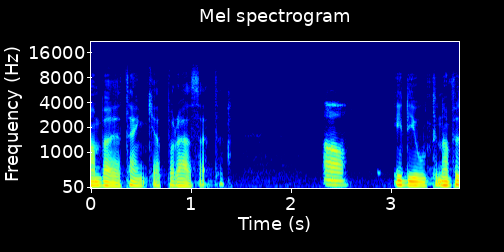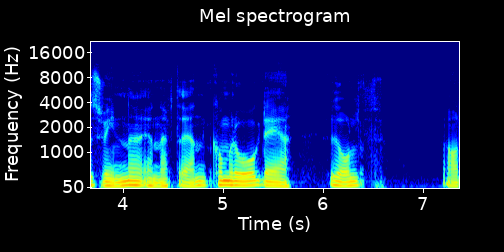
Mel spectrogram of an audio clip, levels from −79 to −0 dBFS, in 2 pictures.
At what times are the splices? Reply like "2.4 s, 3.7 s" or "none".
6.0 s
